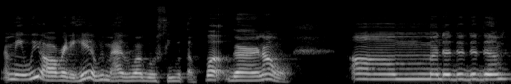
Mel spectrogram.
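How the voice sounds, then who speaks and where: A woman hosts a casual reaction stream, talking loudly and with emphasis, repeating her punchlines and calling on viewers by name. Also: a little high, moderate pace. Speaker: livestream host reacting to history content.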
